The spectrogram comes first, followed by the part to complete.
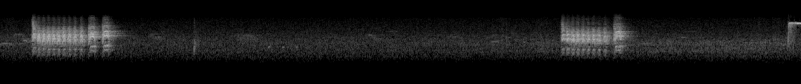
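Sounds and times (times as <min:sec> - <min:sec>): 
great tit rasping feeding calls while feeding its young: 0:00.3 - 0:01.2, 0:05.6 - 0:06.4.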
